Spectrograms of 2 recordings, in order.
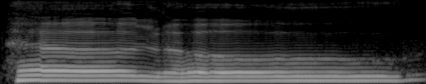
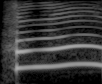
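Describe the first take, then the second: First: It is said in a low voice. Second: It is said in a high voice.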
